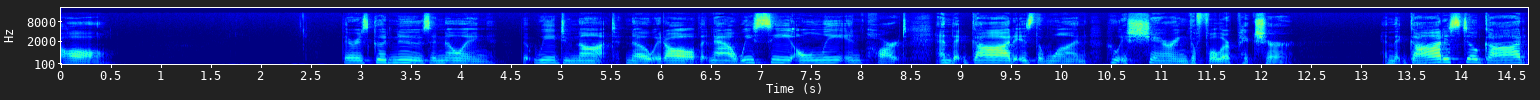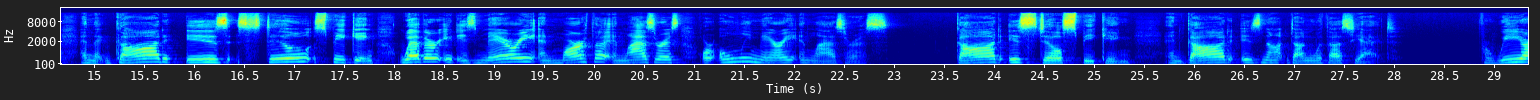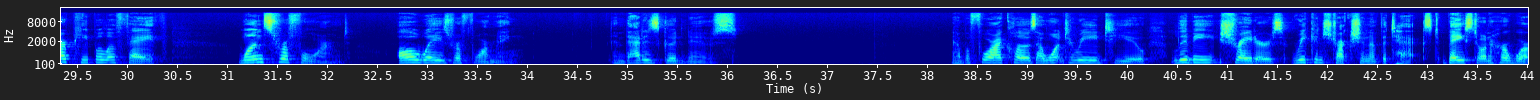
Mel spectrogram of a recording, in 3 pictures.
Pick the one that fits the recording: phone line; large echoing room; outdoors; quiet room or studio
large echoing room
